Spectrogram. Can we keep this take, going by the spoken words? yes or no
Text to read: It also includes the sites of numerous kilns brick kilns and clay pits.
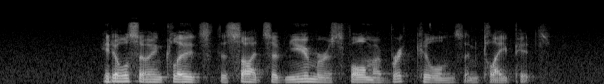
no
